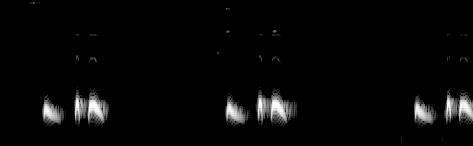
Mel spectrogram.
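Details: Ruddy ground dove singing: a soft cooing phrase of one falling note followed by two quick low coos, repeated about every two and a half seconds against a silent background.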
